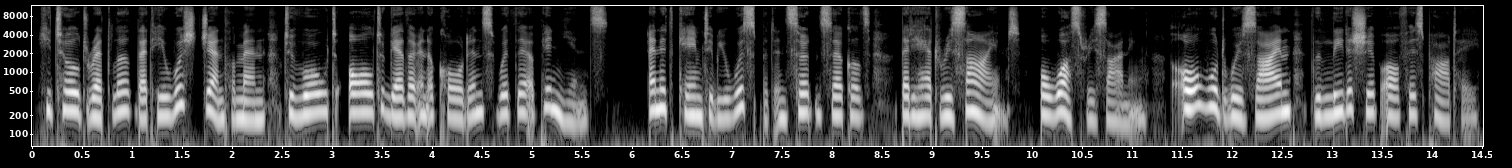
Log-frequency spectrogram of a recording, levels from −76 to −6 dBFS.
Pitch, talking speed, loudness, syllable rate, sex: 205 Hz, 160 wpm, -19 LUFS, 4.9 syllables/s, female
